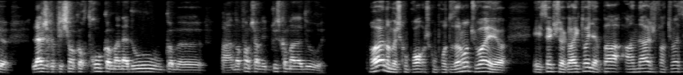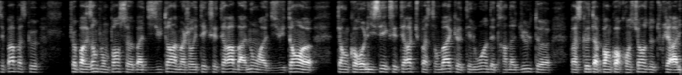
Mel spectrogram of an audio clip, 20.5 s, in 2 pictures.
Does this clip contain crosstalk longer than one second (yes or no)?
no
